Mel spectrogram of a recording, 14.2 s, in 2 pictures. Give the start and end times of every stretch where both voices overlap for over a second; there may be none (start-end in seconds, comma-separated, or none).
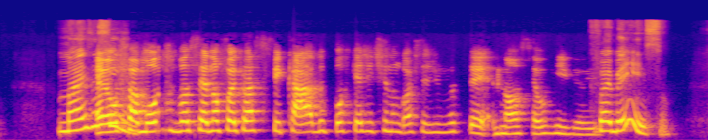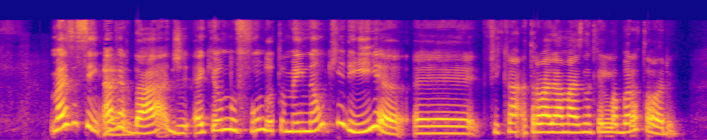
none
